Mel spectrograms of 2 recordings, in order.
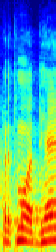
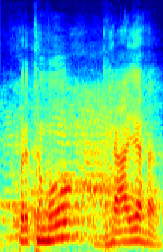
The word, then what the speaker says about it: प्रथमोध्यायः: गलती कर जाते हैं, तो प्रथमो अध्याय नहीं बोलना है क्योंकि संधि हुई है, प्रथमोध्याय ऐसे बोलना है नहीं, लेकिन चूंकि अपन जो लिखा है बोलना चाहें तो प्रथमोध्याय इस प्रकार से उच्चारण करेंगे।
